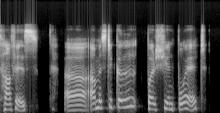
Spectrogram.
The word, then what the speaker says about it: Hafiz: I recently realized that the way to pronounce the name is Hafiz and it's actually isn't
